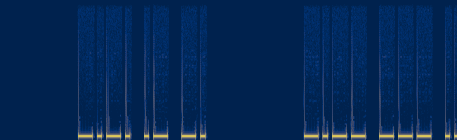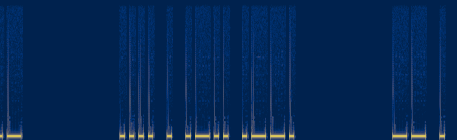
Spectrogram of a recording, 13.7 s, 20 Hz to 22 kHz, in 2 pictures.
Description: Morse code, heard as a keyed tone, about 17 wpm, 700 Hz. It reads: CAN YOU HELP ME
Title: 3x Word-Spacing - Sentences from Top 200 Words - 17wpm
